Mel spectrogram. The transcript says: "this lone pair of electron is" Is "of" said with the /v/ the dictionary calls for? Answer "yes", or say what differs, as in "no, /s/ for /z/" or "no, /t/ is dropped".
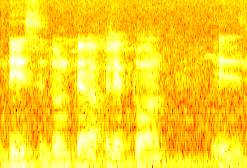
no, /p/ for /v/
